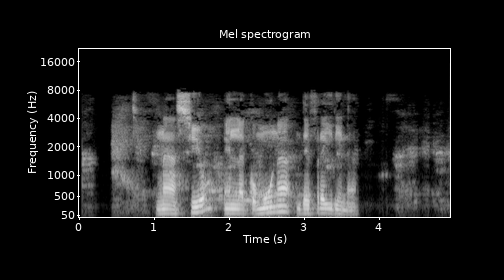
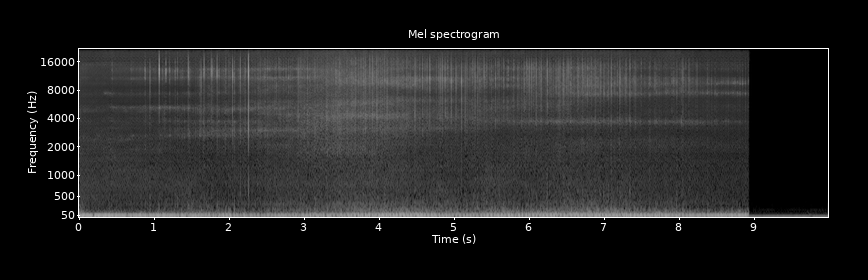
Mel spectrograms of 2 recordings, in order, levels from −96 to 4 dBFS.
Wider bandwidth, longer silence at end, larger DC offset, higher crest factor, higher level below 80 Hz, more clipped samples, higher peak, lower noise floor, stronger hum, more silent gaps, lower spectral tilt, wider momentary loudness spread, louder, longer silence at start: second, 8 kHz vs over 20 kHz; about the same, 0.1 s vs 0.05 s; neither; second, 16 dB vs 38 dB; second, -48 dBFS vs -42 dBFS; neither; about the same, -2 dBFS vs 0 dBFS; second, -43 dBFS vs -78 dBFS; neither; neither; first, -4.5 dB/octave vs -1.5 dB/octave; first, 19 LU vs 9 LU; first, -16 LUFS vs -37 LUFS; about the same, 0.05 s vs 0 s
